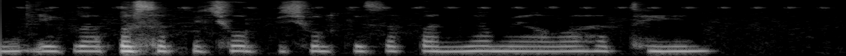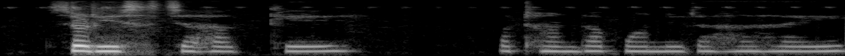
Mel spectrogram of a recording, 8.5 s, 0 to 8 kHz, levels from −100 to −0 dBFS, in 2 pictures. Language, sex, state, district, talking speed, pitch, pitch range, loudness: Magahi, female, Bihar, Gaya, 130 wpm, 260 Hz, 255-265 Hz, -35 LUFS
